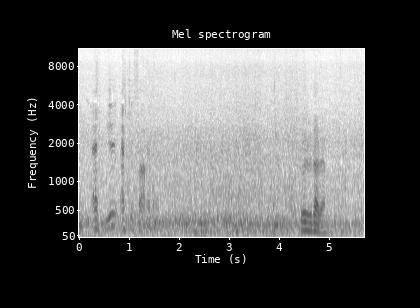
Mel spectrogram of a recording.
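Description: Water rushes and churns steadily.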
